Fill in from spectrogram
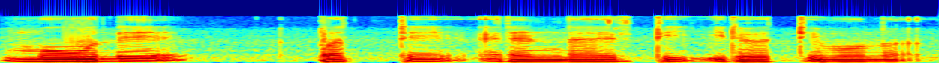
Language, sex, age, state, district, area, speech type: Malayalam, male, 18-30, Kerala, Palakkad, rural, spontaneous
